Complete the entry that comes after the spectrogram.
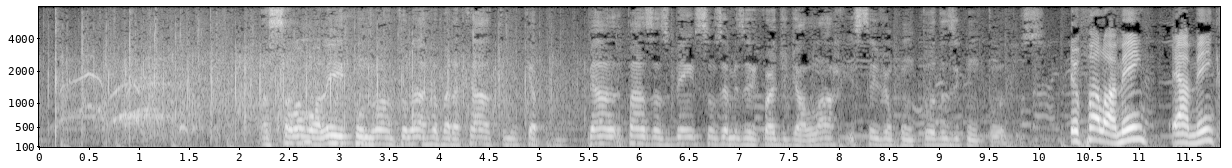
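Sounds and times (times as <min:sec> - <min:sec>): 
crowd applause: 0:00.0 - 0:06.3
speech: 0:02.2 - 0:11.8.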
